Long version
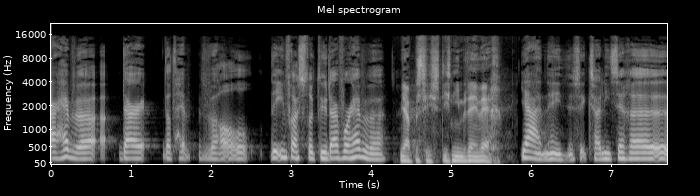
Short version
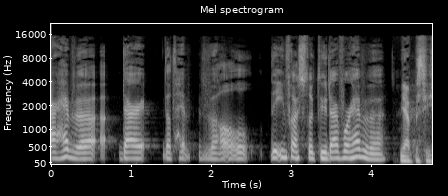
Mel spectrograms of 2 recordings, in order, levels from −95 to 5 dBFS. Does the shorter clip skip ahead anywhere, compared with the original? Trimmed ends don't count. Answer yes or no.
no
